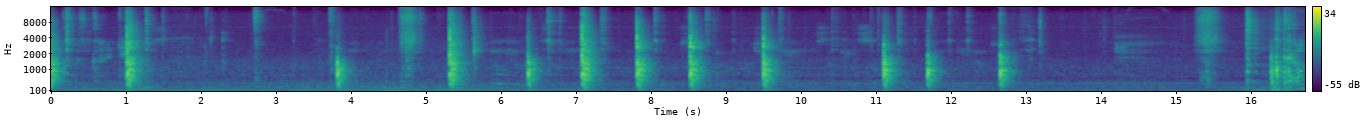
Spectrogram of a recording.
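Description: A knife cuts a half stick of frozen butter on a hard board, about a dozen sharp, separate knocks at an irregular pace, close and fairly loud, with a faint hum underneath.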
